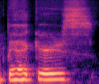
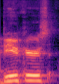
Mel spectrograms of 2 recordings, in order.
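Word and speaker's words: Bueckers: Paige Beckers, I think is the way you pronounce it. I've been saying it Buchers the whole time.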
